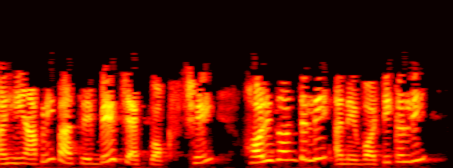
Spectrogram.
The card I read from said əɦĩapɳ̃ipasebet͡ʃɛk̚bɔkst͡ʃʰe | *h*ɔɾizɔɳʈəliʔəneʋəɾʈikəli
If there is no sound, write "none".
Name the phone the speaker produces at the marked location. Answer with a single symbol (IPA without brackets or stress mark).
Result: h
